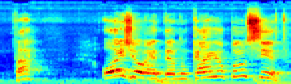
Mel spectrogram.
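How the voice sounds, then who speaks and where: A man speaks fairly quickly with lively intonation. Room echo can be heard. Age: 60s. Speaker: party president, businessman and lawyer. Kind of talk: podcast interview.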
